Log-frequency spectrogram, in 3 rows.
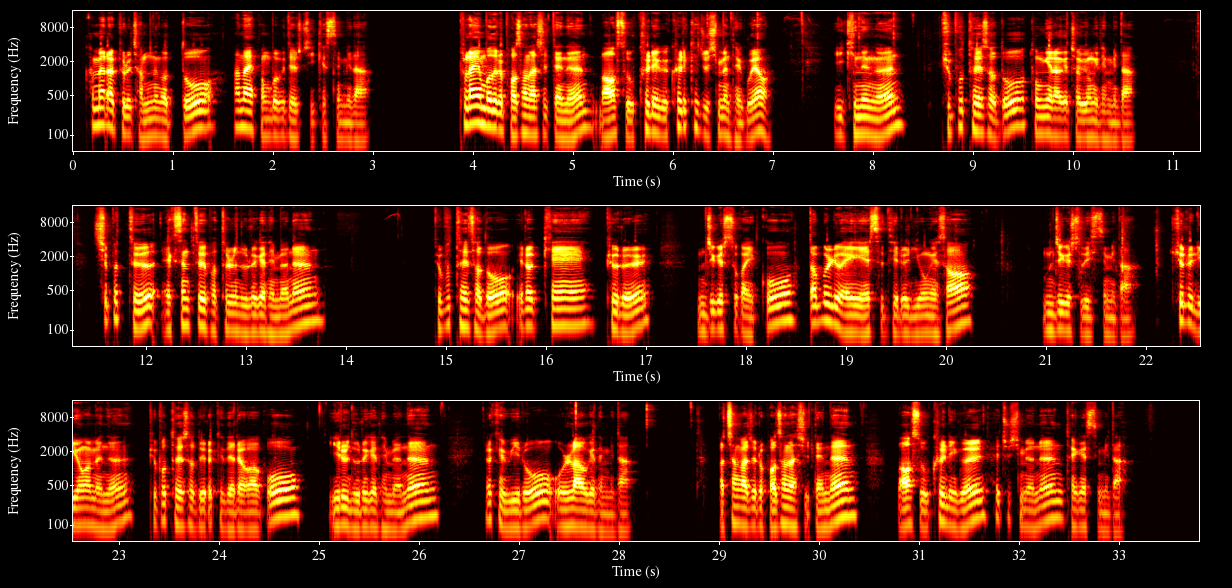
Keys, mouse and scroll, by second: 6.3-33.8 middle drag, 6.9-7.8 scroll down 3, 12.2 shift+`.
